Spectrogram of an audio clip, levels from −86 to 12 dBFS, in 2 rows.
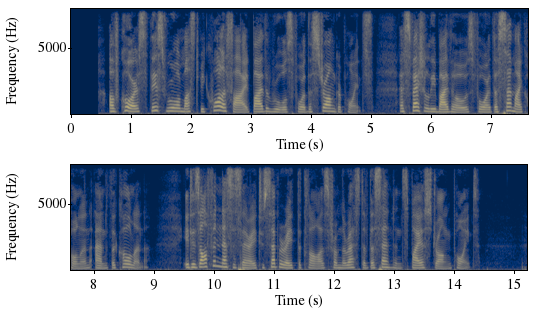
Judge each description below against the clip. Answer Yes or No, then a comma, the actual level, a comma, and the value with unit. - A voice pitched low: No, high, 200 Hz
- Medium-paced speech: Yes, average, 160 wpm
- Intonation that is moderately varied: Yes, average, 4.1 semitones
